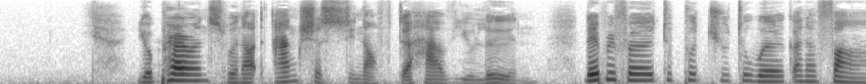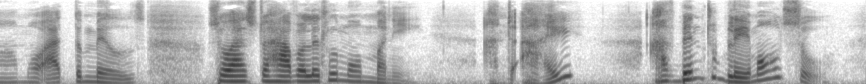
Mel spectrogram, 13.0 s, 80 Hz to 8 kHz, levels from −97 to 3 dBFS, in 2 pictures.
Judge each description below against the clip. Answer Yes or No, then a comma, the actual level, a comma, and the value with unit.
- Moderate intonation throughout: No, wide, 6.0 semitones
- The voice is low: No, medium, 180 Hz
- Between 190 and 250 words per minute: No, average, 180 wpm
